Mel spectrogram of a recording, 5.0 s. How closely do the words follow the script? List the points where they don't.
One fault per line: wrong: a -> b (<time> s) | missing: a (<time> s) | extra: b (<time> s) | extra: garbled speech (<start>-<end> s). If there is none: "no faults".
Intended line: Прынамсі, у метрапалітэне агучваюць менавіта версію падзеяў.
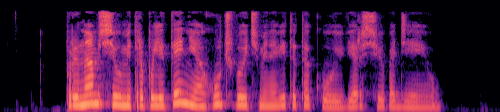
extra: такую (3.1 s)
